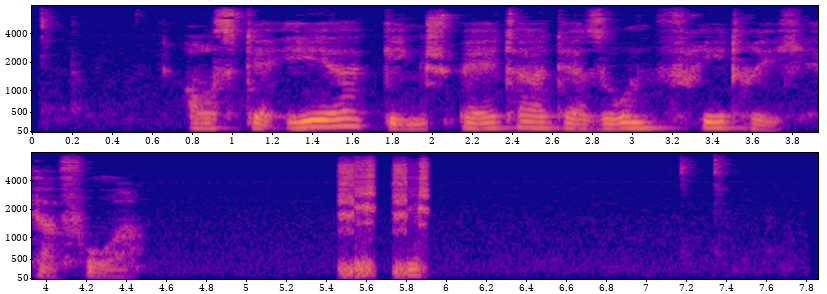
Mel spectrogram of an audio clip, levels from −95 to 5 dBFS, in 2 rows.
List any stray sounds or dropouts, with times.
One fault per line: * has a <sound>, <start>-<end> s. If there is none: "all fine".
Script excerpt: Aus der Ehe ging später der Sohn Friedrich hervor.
* has a laugh, 5.5-5.9 s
